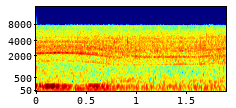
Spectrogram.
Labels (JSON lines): {"label": "anthrophony, boat engine", "recorder": "SoundTrap 500"}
